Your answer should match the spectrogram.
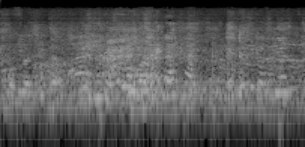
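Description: Chatter of many people talking at once, with no single voice standing out.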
